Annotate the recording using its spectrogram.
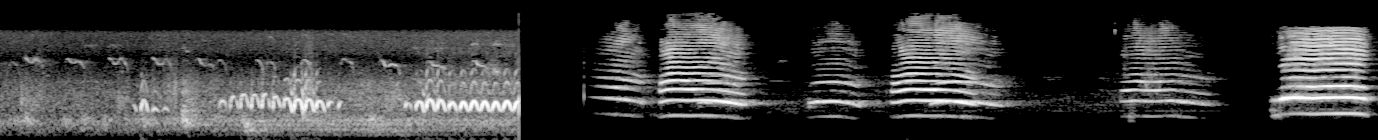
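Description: Peafowl calling: a series of six loud, wailing calls, each rising then falling in pitch, with short silences between and the last the loudest. Before them, for the first four seconds, a faint trilling call repeats over a rushing background until a sudden cut.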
